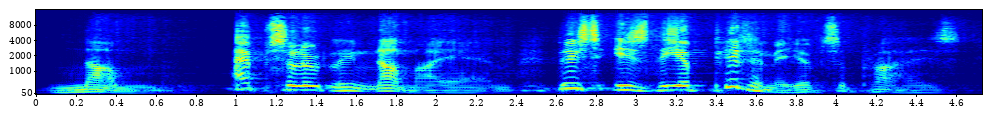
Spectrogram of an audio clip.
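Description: A man's voice: lowish voice, huge pitch swings, unhurried, slightly rough, exaggerated voice. A sardonic American lodger in an old-time radio play. His delivery is florid and theatrical, swooping up and down as he needles his miserly landlords with mock grandeur. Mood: grandly ironic. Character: sardonic, wordy male boarder mocking his miserly landlords. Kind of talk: 1950s American radio drama acting. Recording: 1950s radio broadcast recording.

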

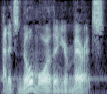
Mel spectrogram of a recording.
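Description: A man's voice: low voice, lively intonation, a little slow, slight background noise. A man playing a pompous, self-important older uncle, emphatic and patronising, in an audiobook. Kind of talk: audiobook character voice.

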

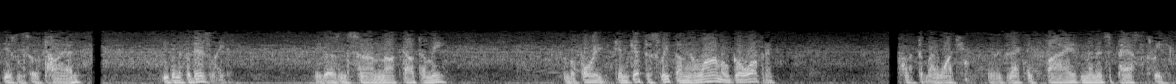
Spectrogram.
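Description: An actor playing an anxious, lovestruck man plotting a crime, in tense, halting 1940s radio thriller style. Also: a bass voice, expressive. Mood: nervous. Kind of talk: 1940s radio thriller acting, first-person narration. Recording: noisy, muffled 1940s radio recording.

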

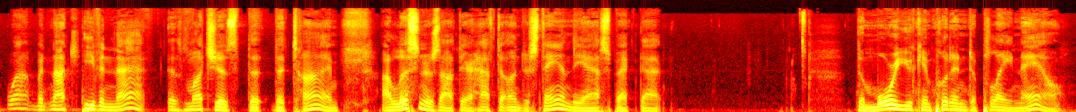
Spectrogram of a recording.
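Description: A man's voice: fairly low pitch, expressive, measured pace, warm tone, no room sound, studio quality. A man hosting a financial radio show, talking casually and often restarting his sentences with repeated words.

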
